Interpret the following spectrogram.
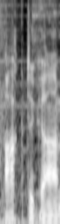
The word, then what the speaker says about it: octagon: The O in octagon is pronounced ah.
